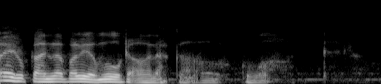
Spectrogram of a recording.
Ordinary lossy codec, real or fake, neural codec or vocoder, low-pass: none; fake; codec, 16 kHz, 2 kbps, X-Codec, HuBERT features, trained on general audio; 7.2 kHz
